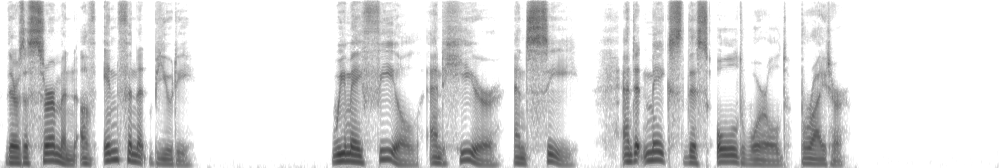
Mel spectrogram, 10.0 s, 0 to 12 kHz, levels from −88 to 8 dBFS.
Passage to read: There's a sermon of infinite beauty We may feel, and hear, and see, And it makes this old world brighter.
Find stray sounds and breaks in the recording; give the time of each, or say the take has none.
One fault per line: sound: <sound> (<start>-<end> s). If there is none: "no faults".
no faults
